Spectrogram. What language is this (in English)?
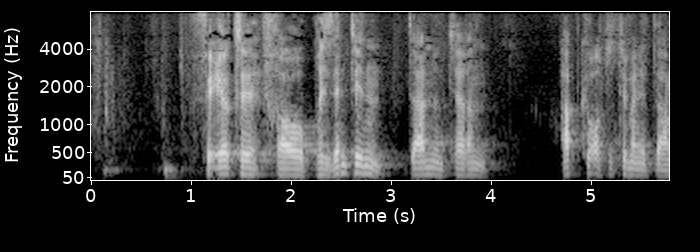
German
